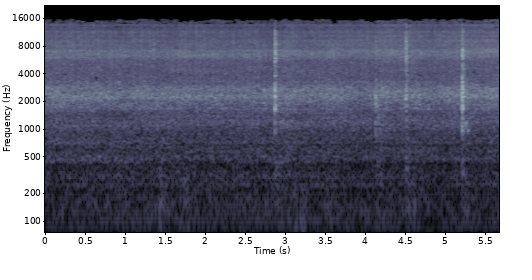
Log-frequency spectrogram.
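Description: Boiled potatoes dropped into spice masala frying in oil, giving a steady, close sizzle with a few faint clicks of a spoon on the pan.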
